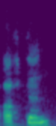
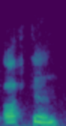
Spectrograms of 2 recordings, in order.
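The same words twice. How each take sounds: First: The second syllable has a short 'ih' vowel. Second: The same.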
